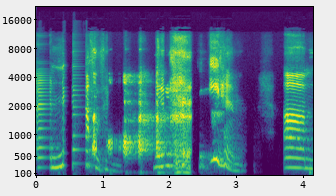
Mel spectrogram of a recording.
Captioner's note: laughs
